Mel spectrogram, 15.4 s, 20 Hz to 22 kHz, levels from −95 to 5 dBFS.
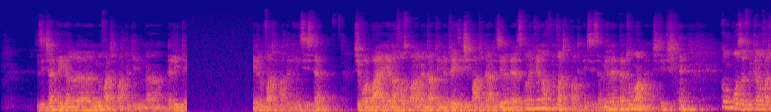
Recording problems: off-mic speech; far
room echo; noticeable; dies away in 0.7 s
audio cutting out; at 3.5 s for 1.5 s

